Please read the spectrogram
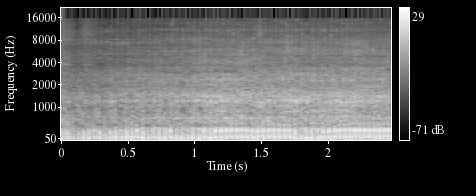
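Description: A 450 single-cylinder supermoto motorcycle engine running steadily at low revs, with its even firing pulse, as the bike rolls slowly along a dirt road.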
